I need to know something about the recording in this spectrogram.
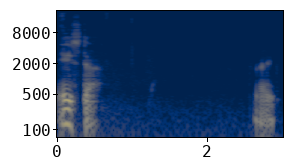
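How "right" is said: usual speaking voice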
